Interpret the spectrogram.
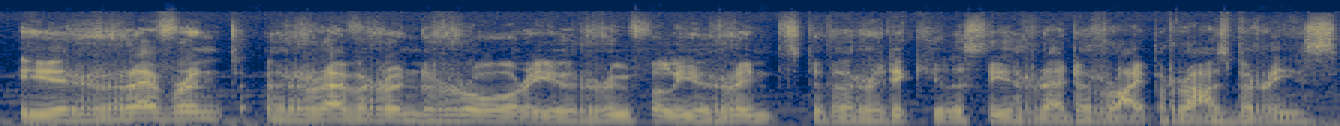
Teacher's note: there's a lot of rolled R's, which I had to really drill to get my mouth around it. And that actually, I made up like a specific tongue twister to prep myself before recording.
